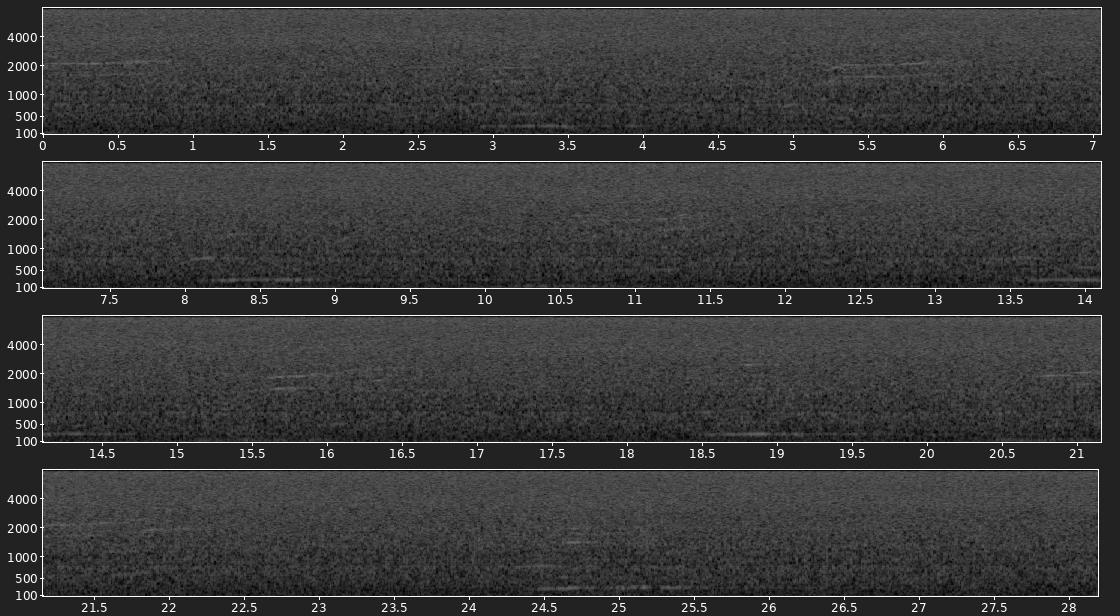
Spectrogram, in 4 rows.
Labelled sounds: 0.0	0.4	humpback whale, 1.9 to 2.2 kHz
5.2	5.5	humpback whale, 1.8 to 2.1 kHz
15.6	16.0	humpback whale, 1.8 to 2.0 kHz
20.7	21.0	humpback whale, 1.9 to 2.0 kHz

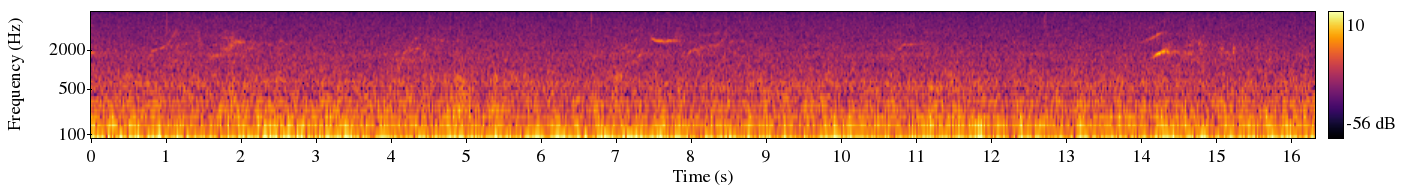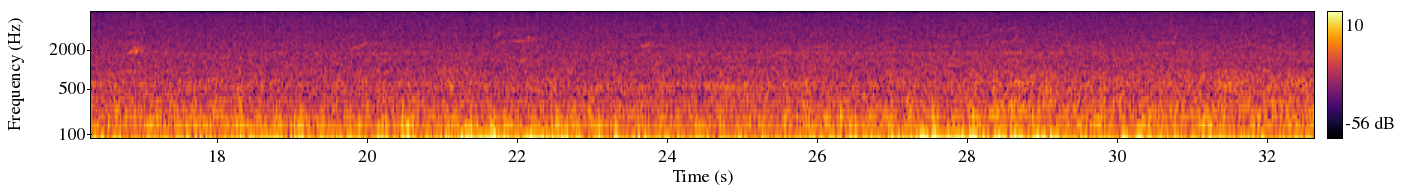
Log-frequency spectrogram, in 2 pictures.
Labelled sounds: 1.6	2.2	killer whale, 0.87 to 3.7 kHz
4.0	4.4	killer whale, 0.65 to 3.1 kHz
7.0	8.4	killer whale, 0.79 to 3.7 kHz
13.9	14.9	killer whale, 1.4 to 3.9 kHz
21.6	22.3	killer whale, 2.6 to 4.3 kHz

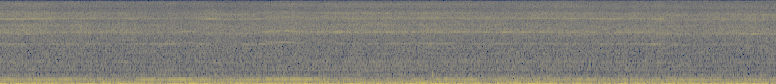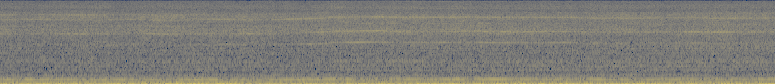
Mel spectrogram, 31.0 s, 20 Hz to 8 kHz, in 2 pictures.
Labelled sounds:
5.2	6.0	vessel noise, 1.6 to 3.4 kHz

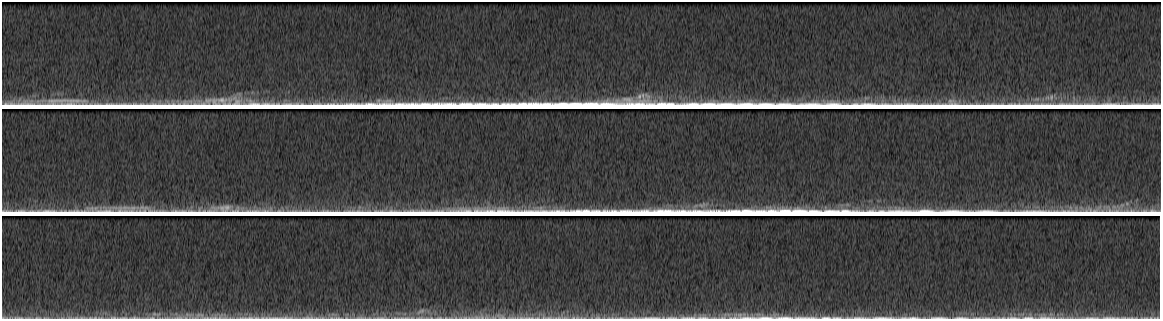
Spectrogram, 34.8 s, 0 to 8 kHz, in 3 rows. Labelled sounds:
2.3	2.7	humpback whale, 0.80 to 1.1 kHz

